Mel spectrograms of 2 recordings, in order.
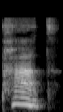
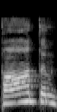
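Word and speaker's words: bath: நீங்க native speakers பார்த்தீங்கன்னா இதை ஐ டோன்ட் நோ மை பேத், பேத் அப்படிதான் சொல்லுவாங்க. பாத்துன்னு கூட சொல்ல மாட்டாங்க, பேத்.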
